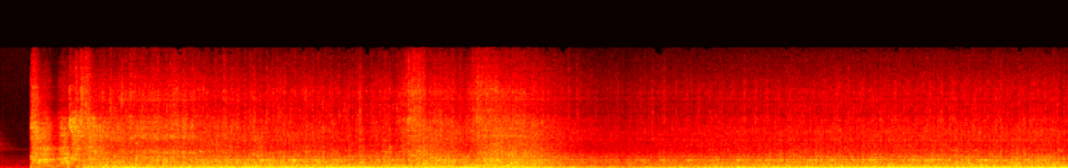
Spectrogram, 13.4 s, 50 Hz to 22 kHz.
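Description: AMC 401 V8 engine starting about half a second in, then running at a steady idle through its newly fitted Hedman headers and exhaust. It is being warmed up so the header bolts can be tightened again.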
